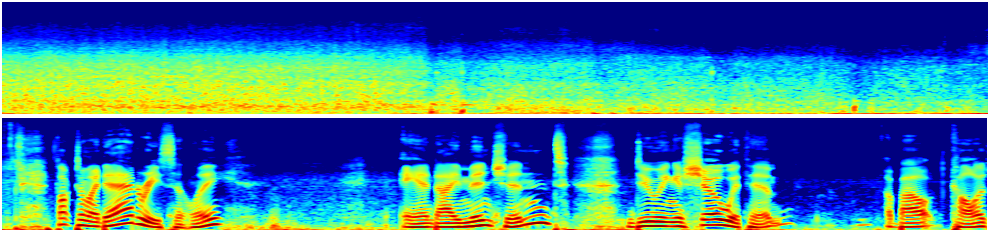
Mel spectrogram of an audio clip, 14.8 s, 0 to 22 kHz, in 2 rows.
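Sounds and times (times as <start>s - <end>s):
train rumbling past a station: 0.0s - 6.9s
speech: 7.8s - 9.4s, 10.4s - 14.7s.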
